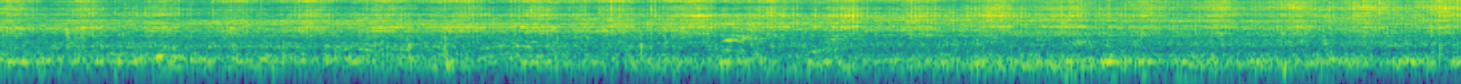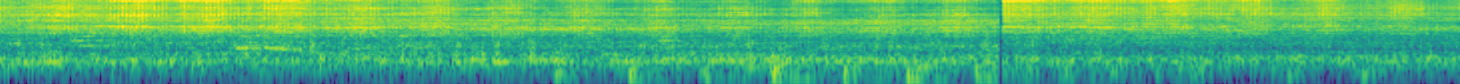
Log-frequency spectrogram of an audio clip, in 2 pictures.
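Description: Motorized Thomas toy train running along its track: a steady mechanical whir with fine, rapid ticking.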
